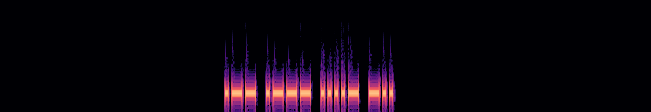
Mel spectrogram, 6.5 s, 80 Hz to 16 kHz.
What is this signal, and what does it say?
Morse code, heard as a keyed tone, about 34 wpm, 700 Hz. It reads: WJ4D
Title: USA Call Signs - 4 Characters - Repeated 3x - 35wpm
